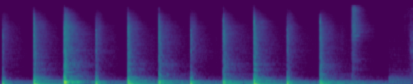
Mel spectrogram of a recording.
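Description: Drum kit played slowly, one stroke at a time: a linear fill of twelve single notes about two a second, the kick drum on every third note and the sticks moving between rack tom, snare and floor tom, ending on the hi-hat.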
